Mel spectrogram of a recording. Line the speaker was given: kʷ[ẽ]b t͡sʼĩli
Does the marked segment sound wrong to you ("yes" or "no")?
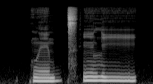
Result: no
